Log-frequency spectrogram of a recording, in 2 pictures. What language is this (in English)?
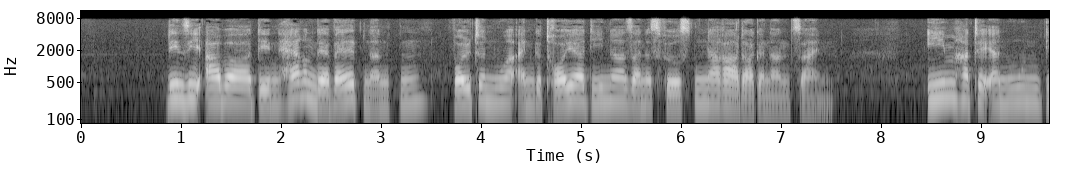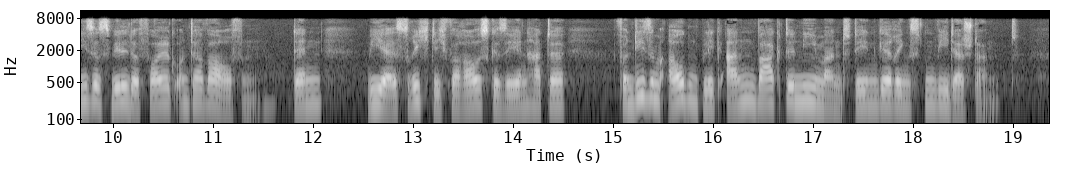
German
